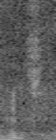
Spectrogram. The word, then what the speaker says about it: Hennessy: John Hensley, right? Hennessy.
